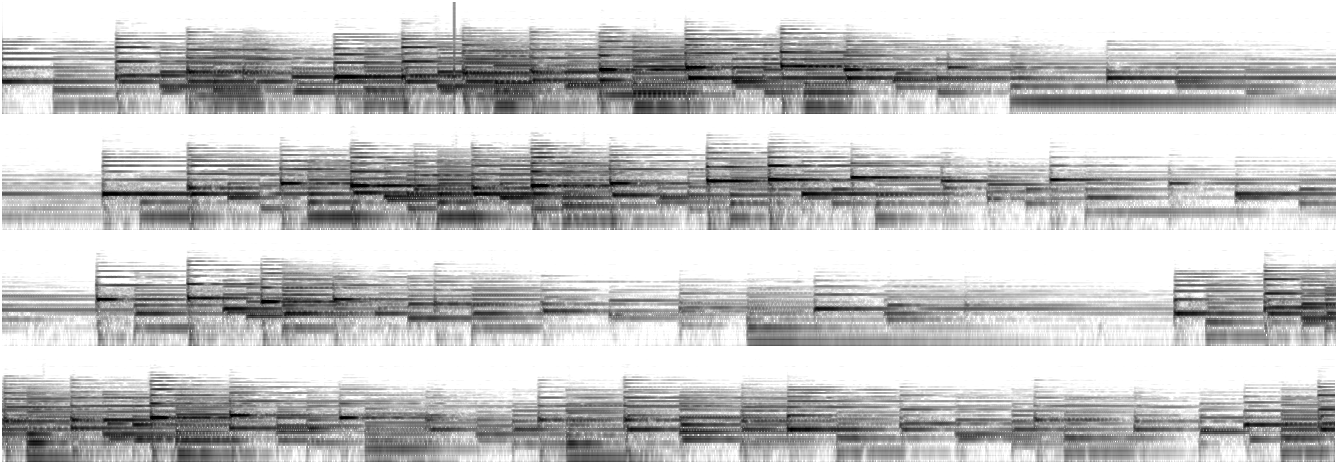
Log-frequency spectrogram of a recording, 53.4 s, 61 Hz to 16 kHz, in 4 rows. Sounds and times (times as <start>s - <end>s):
Music: 0.0s - 53.3s.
